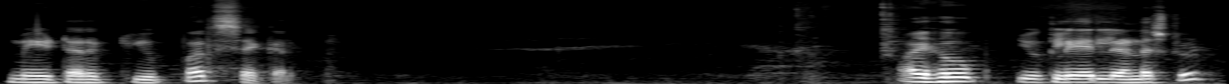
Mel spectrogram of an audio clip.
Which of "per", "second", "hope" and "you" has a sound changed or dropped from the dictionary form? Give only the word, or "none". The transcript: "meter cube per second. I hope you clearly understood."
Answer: second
